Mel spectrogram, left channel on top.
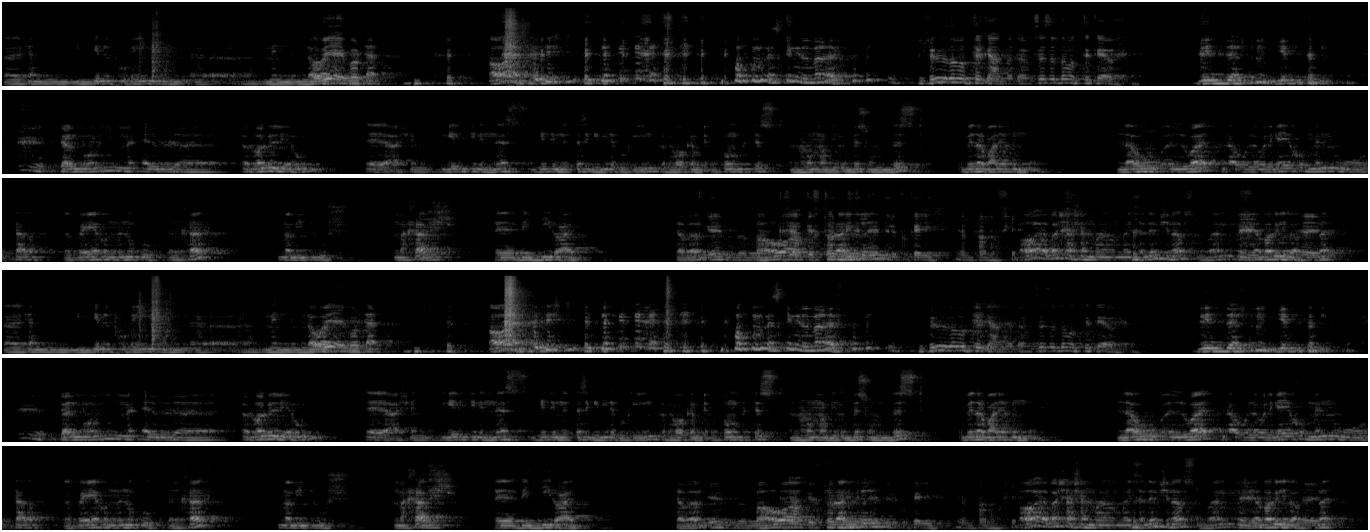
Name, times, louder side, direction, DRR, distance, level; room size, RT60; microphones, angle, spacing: voice 1, 0.0-3.8 4.9-6.6 7.3-8.8 9.7-9.9 11.9-13.3 14.3-16.9 17.3-22.9 23.2-24.1 24.8-29.5 30.1-30.8 31.2-31.9 32.2-33.2 34.1-34.4 34.9-36.2 37.5-40.7, right 1 dB, 15° right, 2.1 m, -43 dB
sound 1, 1.1-5.7 6.1-6.9, right 7 dB, 35° right, 1.3 m, -44 dB
voice 2, 3.1-3.6 4.1-4.6 5.0-5.1 5.4-5.5 5.8-5.9 6.4-7.1 8.3-8.4 8.9-11.4 12.0-12.3 13.0-13.2 13.8-14.5 15.3-15.5 25.0-25.2 31.5-31.7 34.1-37.5 37.9-38.1 38.6-38.7 39.7-40.0 40.2-40.7, left 2 dB, 45° left, 2.9 m, -46 dB
28.0 x 22.5 x 7.3 m
head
